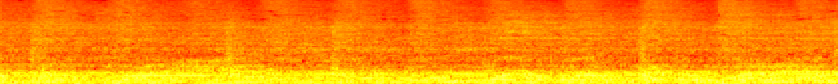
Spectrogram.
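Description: A live rock band playing loud and without a break: distorted electric guitar and bass guitar over a full drum kit.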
